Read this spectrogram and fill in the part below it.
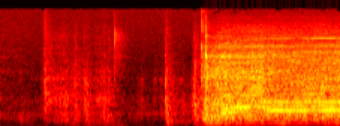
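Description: A Bosch stand mixer starts up to mix flour and salt into dough. A few soft clunks come first, then the motor kicks in with a loud, steady whir that holds to the end.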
